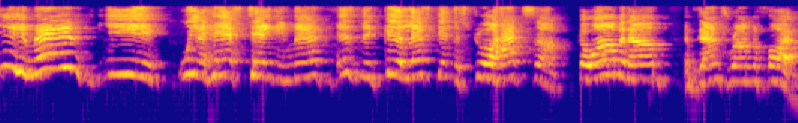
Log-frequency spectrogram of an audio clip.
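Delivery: terrible put-on American accent. Mocking how many YouTubers would talk: terrible American accent. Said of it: "Terrible American accent".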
